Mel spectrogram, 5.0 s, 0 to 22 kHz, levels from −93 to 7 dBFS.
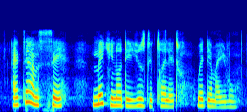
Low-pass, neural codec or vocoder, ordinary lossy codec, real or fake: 7.2 kHz; none; MP3, 64 kbps; real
